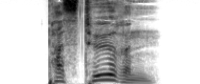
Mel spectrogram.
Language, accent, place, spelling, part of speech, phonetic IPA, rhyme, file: German, Germany, Berlin, Pastören, noun, [pasˈtøːʁən], -øːʁən, De-Pastören.ogg
- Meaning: dative plural of Pastor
